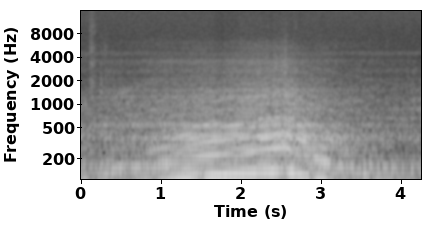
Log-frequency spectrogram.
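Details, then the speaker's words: Korean VGT turbodiesel with jerking on acceleration, intake air and boost pressure watched on service data; on pedal press revs rise then settle with a wavering, surging whoosh as the vanes close badly: turbo boost fluctuation from faulty VGT control solenoid. "When you press the accelerator pedal, the intake air and booster pressure go up at the same time"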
